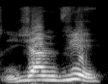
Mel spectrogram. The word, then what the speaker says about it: janvier: In French, it is being pronounced as janvier.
